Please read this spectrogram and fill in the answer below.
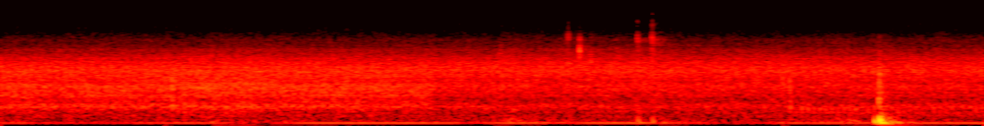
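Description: Steady low hiss and hum of room tone, with a few faint clicks about four seconds in and one brief low thump just before the end.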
